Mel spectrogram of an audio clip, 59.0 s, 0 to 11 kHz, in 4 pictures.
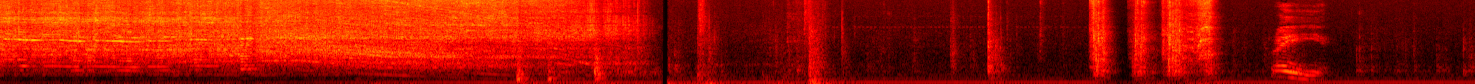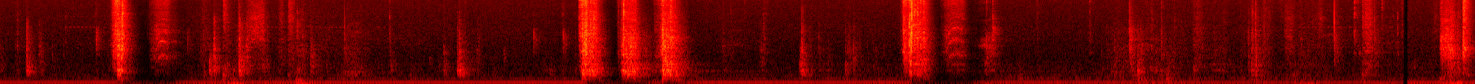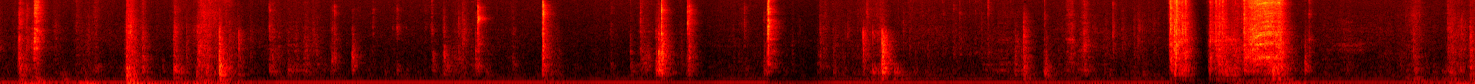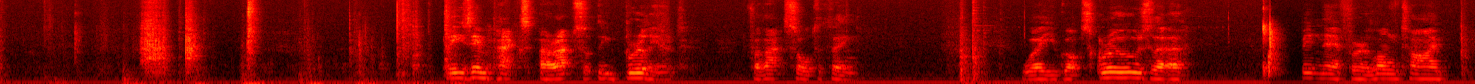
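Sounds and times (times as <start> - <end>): impact driver hammering: 4.7 - 6.5.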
